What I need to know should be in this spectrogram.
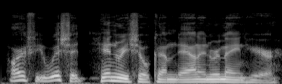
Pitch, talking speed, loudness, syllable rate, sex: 135 Hz, 255 wpm, -17 LUFS, 6.1 syllables/s, male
